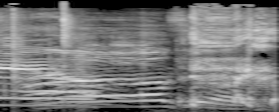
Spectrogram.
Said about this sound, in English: Yes. We do have a cough.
